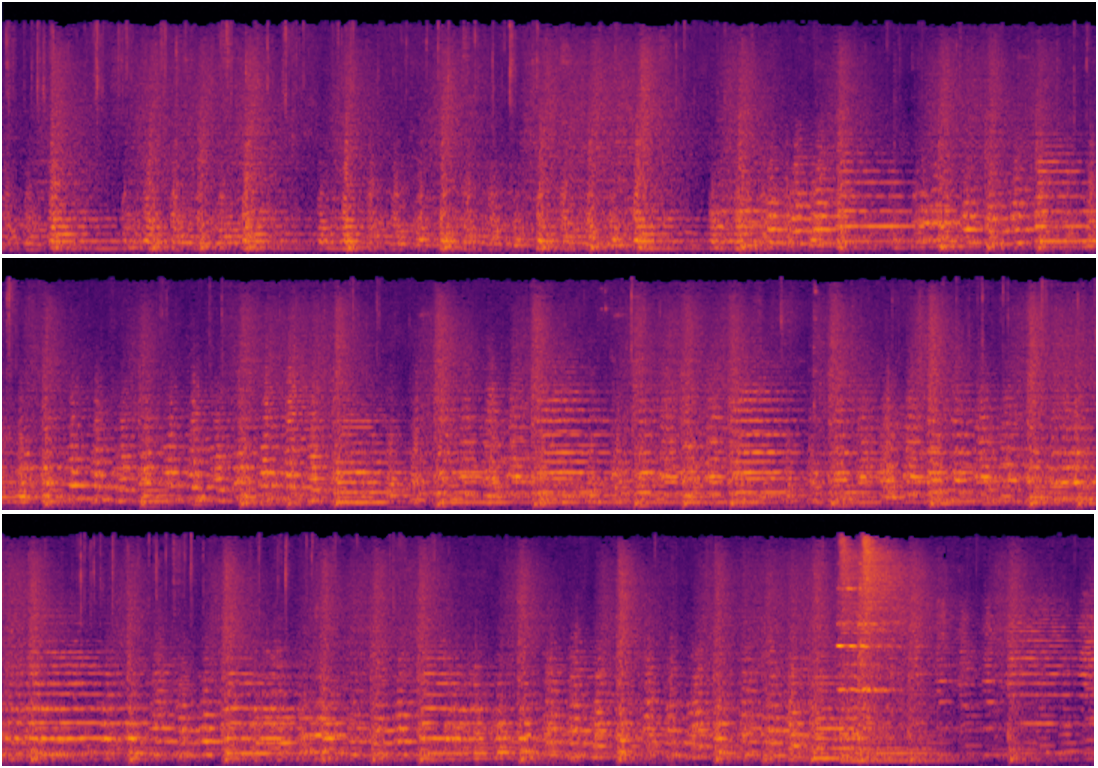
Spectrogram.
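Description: A concert wind band playing a piece live, with a steady beat. Flutes are playing at first, and euphoniums and saxophones later.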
